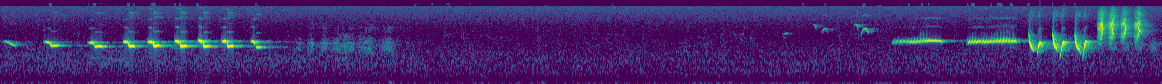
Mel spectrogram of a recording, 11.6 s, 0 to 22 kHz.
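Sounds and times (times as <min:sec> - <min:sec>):
common nightingale Luscinia megarhynchos song of down-slurred whistled notes: 0:00.0 - 0:02.8, 0:08.6 - 0:11.4.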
